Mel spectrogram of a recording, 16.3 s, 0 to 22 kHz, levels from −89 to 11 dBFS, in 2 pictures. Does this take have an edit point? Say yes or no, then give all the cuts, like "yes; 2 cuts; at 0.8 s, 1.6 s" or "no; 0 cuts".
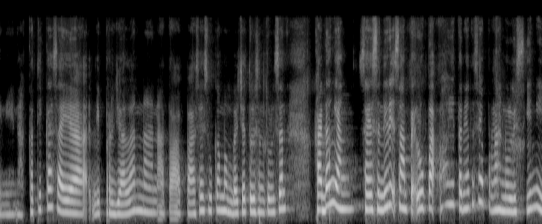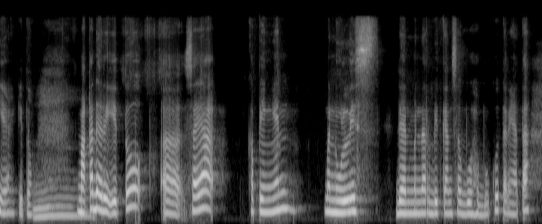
no; 0 cuts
